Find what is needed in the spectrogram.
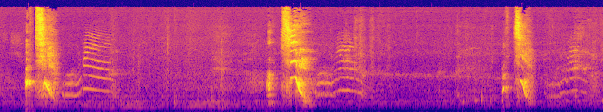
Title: Fox and sneezing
